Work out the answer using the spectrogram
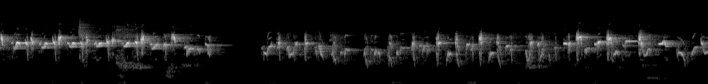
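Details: Extended 'ropel' singing by a sooty-headed bulbul, intended to make other bulbuls sing: loud, rapid chattering and warbling, a brief half-second gap, then more unbroken quick notes.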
